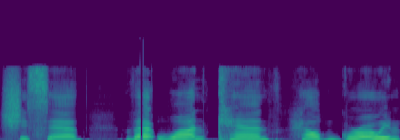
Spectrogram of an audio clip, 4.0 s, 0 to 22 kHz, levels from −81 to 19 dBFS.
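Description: At about 1.40 s the speech stops dead for roughly 33 ms and resumes at 1.44 s, a Bluetooth stall. The likely cause is radio interference holding packets back long enough for the headphones' buffer to empty, so playback paused until retransmitted data arrived. Unlike a codec dropout, the gap is plain silence rather than a smeared, warbling patch of concealment.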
